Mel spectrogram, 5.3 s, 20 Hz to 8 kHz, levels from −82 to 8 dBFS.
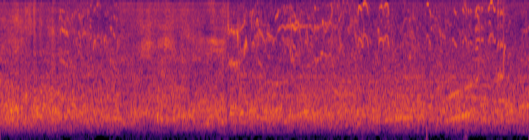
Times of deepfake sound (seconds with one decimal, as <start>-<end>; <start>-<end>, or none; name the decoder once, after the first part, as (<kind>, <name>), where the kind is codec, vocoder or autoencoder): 0.0-0.6 (codec, SNAC); 1.2-2.3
